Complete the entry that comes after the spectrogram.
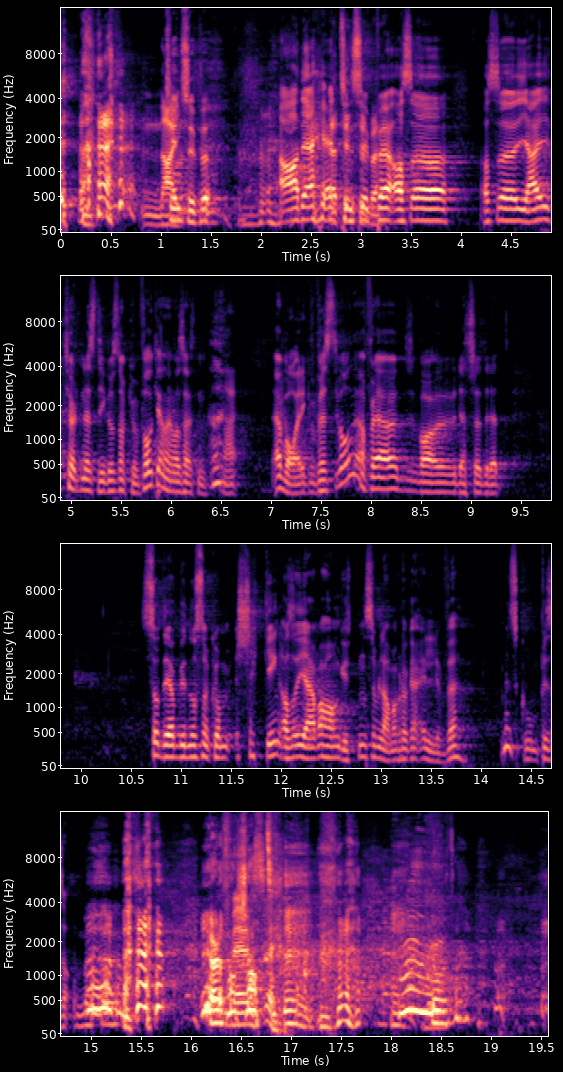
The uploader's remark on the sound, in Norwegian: LIVEPOD fra UL: festival spesial. Første episode av sesong 3 er intet mindre enn live-podden fra UL i sommer.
